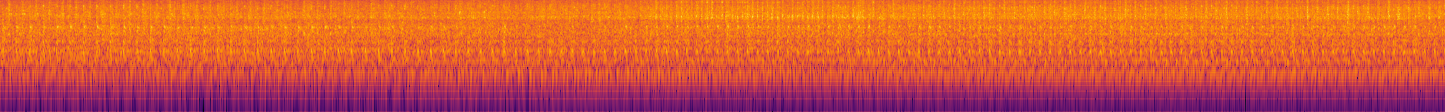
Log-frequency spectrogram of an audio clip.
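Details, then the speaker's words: Cub Cadet tractor converted to a turbo diesel, running out in the yard with the throttle up; harsh, uneven diesel clatter with a heavy shaking rumble; the owner suspects an out-of-balance driveshaft, maybe the diesel itself. "um it shakes like you will not imagine I'm pretty sure it's the drive shaft is out of balance but maybe it's the diesel"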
